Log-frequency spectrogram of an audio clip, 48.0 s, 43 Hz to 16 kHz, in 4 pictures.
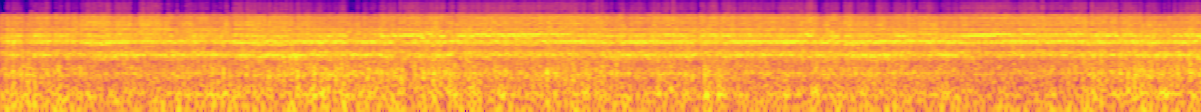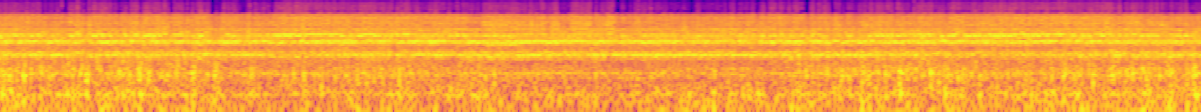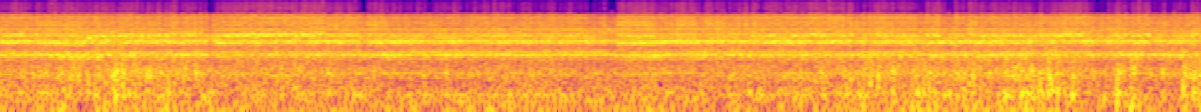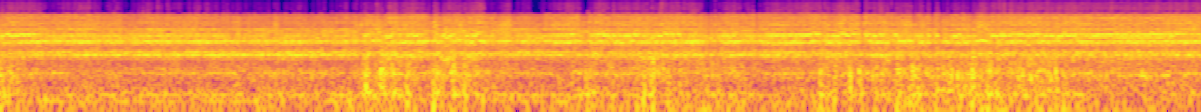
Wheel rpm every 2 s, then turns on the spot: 230, 230, 220, 230, 220, 230, 230, 230, 230, 230, 230, 230, 230, 230, 230, 230, 230, 230, 230, 230, 240, 230, 230, 220.
none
